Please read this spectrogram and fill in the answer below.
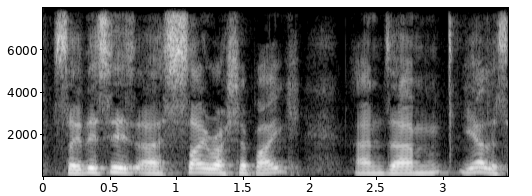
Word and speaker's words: Cyrusher: this is the make of this is called s rusher I was going to say Crusher so it's lucky I had a quick look so I could pronounce it right so this is a sa rushia bike and um yeah let's open up and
